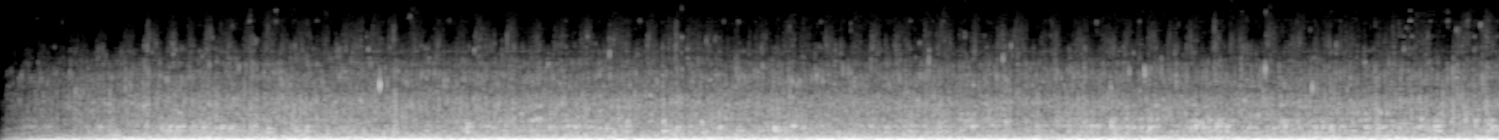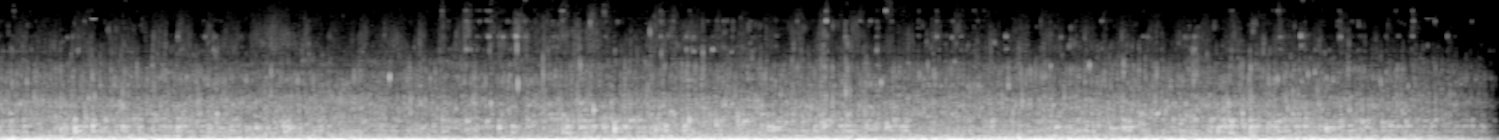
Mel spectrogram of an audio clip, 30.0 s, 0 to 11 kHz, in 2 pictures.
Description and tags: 09 Stream, Dirty Sewer, Dark, Trickling, Burbling, Flowing, Underwater, Dive Deep 2 Freebie
Enjoy my new generation of udnerwater ambiences. Will be happy for any feedback.
Check the full collection here:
